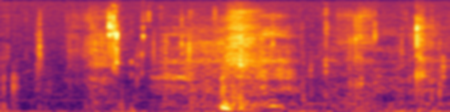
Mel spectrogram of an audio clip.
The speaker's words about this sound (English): I got a piece of Funyun that's like outside, maybe it'll still be crunchy. Mmm, nice crunch.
